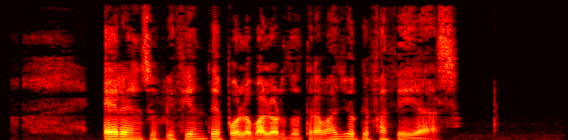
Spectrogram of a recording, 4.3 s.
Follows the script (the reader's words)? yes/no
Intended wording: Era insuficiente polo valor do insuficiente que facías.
no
